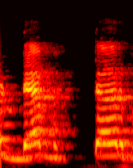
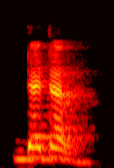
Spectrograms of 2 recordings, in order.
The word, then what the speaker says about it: debtor: Credit, या डेटर DEB, कुछ लोग इसको डेबटर पढ़ते हैं, इसमें बी साइलेंट है, डेटर DETOR डेटर 9,000 और सेल्स 9,000 से क्रेडिट कर दी जाएगी।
